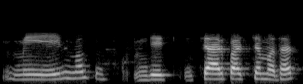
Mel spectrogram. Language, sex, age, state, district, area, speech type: Marathi, female, 60+, Maharashtra, Nagpur, urban, conversation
